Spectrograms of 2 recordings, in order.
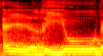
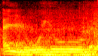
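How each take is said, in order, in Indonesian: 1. Vokal setelah gh adalah i. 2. Vokal setelah gh adalah u. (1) "membaca dengan kasrah pada lafaz al-ghuyub" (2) "membaca dengan dhammah al-ghuyub"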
